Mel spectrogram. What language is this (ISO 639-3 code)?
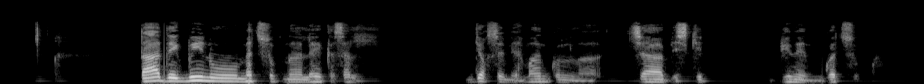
bft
